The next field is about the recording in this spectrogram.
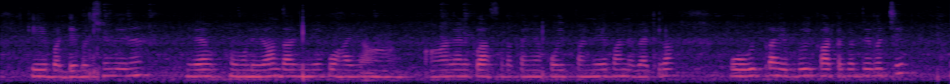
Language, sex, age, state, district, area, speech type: Dogri, female, 30-45, Jammu and Kashmir, Samba, rural, spontaneous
